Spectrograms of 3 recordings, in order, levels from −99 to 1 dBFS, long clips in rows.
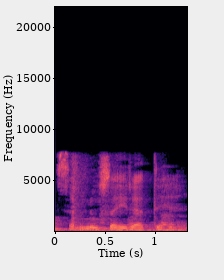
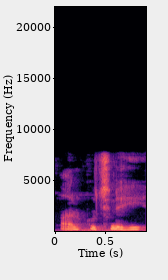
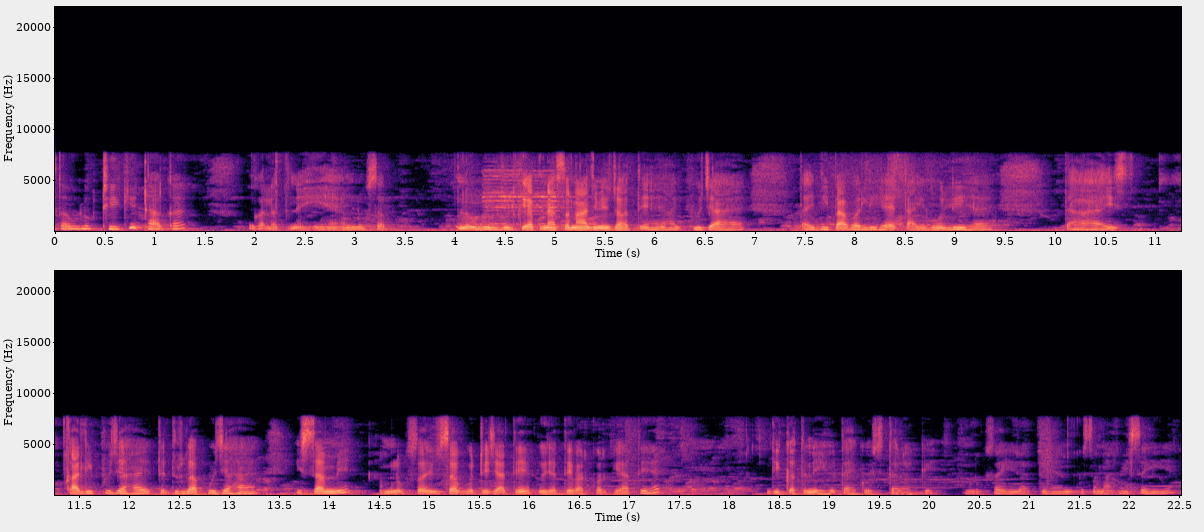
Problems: none marked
